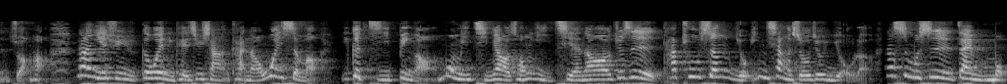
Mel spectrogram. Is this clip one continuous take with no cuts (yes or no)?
no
